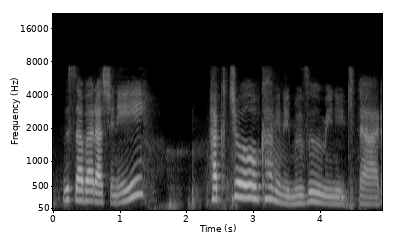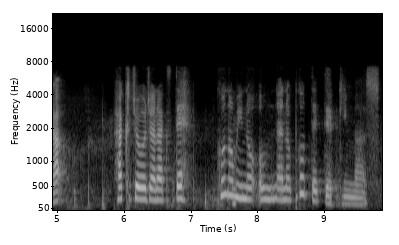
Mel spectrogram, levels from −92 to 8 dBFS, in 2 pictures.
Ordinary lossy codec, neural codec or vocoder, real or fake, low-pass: none; codec, 16 kHz, 0.5 kbps, X-Codec, WavLM features, trained on Multilingual LibriSpeech; fake; 7.2 kHz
